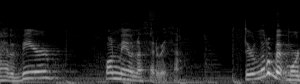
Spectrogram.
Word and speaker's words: cerveza: So anytime that you have a CE, a CI, or a Z in Spain, it's pronounced like th, right? So I'll say it slowly, cerveza, which is like Claire, cer, all right?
